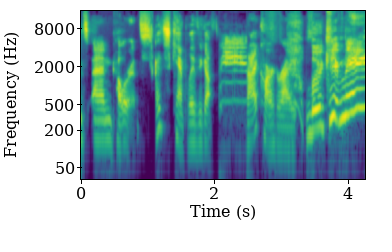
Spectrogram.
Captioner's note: meow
